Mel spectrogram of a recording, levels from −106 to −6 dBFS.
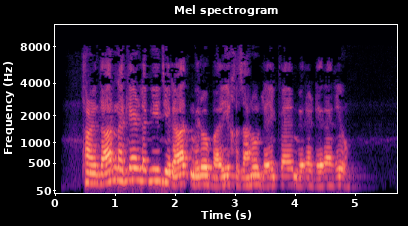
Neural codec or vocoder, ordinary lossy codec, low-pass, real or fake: autoencoder, 48 kHz, 128 numbers a frame, DAC-VAE, trained on Japanese speech; MP3, 32 kbps; 10.8 kHz; fake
